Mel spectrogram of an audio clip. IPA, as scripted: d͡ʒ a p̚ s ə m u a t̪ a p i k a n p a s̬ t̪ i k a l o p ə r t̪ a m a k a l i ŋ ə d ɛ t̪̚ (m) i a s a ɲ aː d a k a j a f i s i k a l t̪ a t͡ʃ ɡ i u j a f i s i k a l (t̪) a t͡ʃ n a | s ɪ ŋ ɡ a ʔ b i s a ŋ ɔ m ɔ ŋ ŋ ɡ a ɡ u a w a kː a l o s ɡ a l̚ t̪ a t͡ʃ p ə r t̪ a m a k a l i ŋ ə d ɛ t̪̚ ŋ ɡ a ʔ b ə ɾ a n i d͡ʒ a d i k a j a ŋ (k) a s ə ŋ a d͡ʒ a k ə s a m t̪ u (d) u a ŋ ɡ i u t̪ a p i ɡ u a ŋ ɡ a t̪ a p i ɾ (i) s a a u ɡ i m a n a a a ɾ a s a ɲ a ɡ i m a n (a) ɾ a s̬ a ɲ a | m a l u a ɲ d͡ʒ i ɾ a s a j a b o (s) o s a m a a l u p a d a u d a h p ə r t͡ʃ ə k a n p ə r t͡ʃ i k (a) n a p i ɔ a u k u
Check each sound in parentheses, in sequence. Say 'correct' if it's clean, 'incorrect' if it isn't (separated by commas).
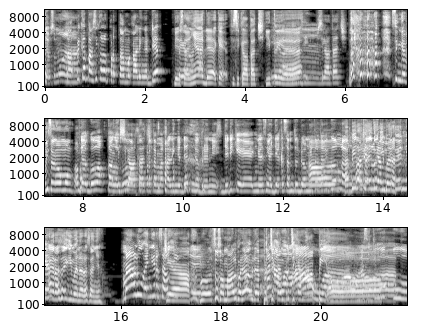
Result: incorrect, correct, incorrect, correct, incorrect, correct, correct, correct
